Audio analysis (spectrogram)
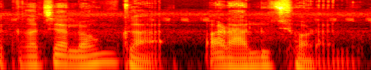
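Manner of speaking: plain reading voice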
